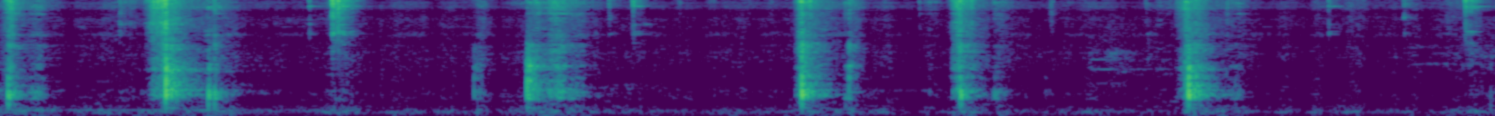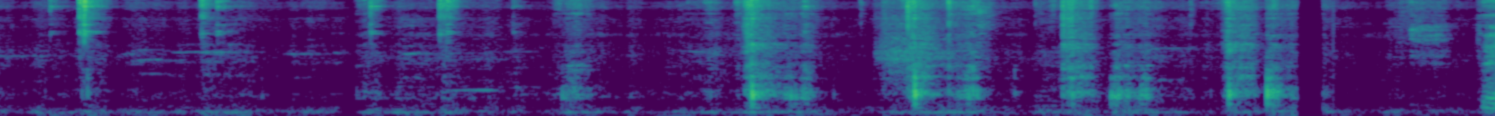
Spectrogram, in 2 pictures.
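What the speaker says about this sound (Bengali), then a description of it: "ক্যাপসিকামটা কিন্তু আমি একদম ছোট ছোট টুকরো করে কেটে নিয়েছি" A knife chops capsicum into small pieces on a board, giving irregular crisp knocks in short bursts separated by pauses, close and fairly quiet, with no talk.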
